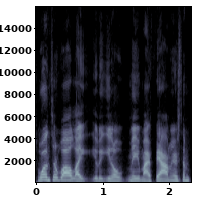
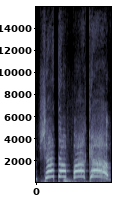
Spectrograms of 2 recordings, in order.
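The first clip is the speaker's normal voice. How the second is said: put-on high, loud outburst at the kids; retold yelling; 7 dB louder than usual. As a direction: yell it like a fed-up mother. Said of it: "yelling at him".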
